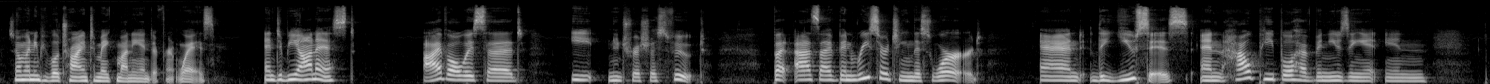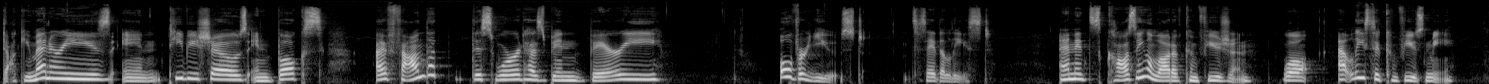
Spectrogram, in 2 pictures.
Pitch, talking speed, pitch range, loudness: 195 Hz, 140 wpm, 175-230 Hz, -16 LUFS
